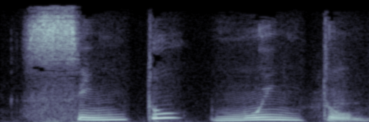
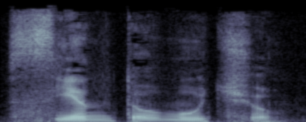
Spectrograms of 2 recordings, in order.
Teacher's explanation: Do you hear that difference where the final O sounds like U · Shown in: first take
